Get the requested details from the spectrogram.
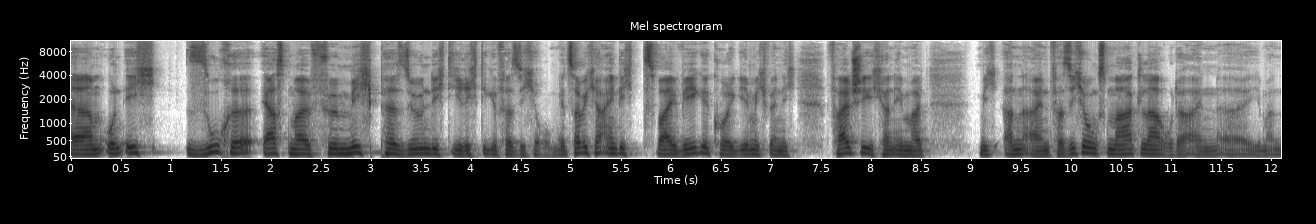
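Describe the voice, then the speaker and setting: With a plain, everyday voice, a man speaks at a fairly quick pace, at medium pitch with ordinary pitch variation. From Hamburg, northern Germany. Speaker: podcast host and publisher. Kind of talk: interview. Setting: on Mallorca.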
